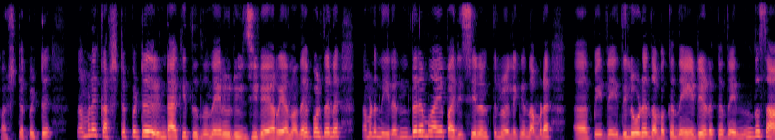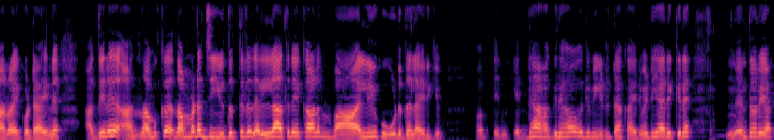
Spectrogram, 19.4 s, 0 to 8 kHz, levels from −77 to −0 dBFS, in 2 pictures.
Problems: none marked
